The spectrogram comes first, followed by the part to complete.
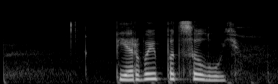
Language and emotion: Russian, neutral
